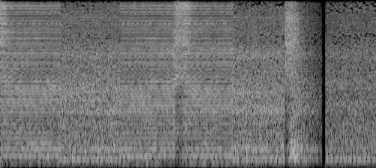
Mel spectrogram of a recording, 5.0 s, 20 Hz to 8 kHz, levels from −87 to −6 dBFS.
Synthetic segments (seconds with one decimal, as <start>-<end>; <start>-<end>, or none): 0.0-0.8; 1.6-3.1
